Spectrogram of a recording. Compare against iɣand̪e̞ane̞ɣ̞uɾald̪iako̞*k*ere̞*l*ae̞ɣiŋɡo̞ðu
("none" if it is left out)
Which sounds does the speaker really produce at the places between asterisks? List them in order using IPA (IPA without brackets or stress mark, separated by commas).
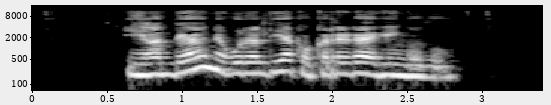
k, ɾ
